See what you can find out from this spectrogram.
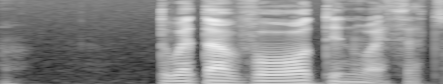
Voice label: "fod", Welsh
